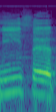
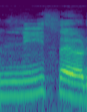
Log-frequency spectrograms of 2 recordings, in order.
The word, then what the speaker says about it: neither: Literate.ถ้าจดไม่ทันต้องแบ่งงานกันนะคะเธอจดบรรทัดที่หนึ่งฉันจดบรรทัดที่สองแล้วเดี๋ยวมารวมกันได้ไหมนะเออได้ไหมนะเราดูนะคะมาร์ตินมาร์ตินมาร์ติน is dot dot dot he can neither ตัวนี้อ่านว่า neither หรือ neither ก็ได้นะคะ neither neither ไม่ค่ะแปลว่าไม่มักจะใช้คู่กับ noneither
